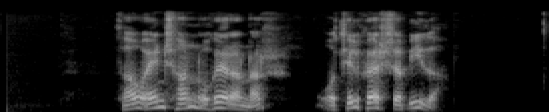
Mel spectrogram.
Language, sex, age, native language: Icelandic, male, 80-89, Icelandic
